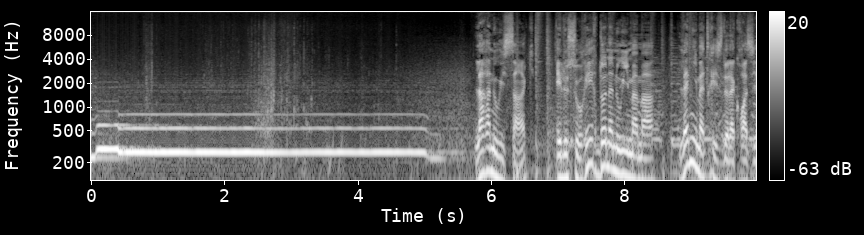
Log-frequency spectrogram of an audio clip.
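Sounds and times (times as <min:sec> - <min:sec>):
ship's horn long low blast: 0:00.0 - 0:05.8
speech: 0:05.8 - 0:09.9.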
